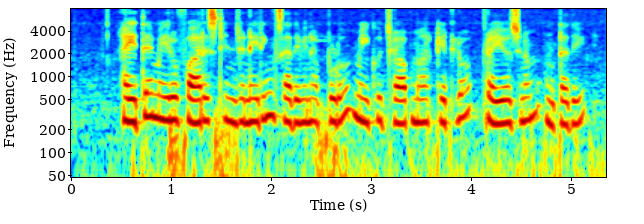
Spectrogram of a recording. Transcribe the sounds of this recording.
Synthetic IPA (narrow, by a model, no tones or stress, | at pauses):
ɐjit̪e̞ːmiːɾupʰaːɾesʈiɲd͡ʒɐniːɾiŋɡsɐd̪ɐʋinɐpːuɽumiːkud͡ʒaːbmaːɾkeʈlo̞ːpɾɐjɔːd͡ʒɐnɐmuɳʈund̪i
